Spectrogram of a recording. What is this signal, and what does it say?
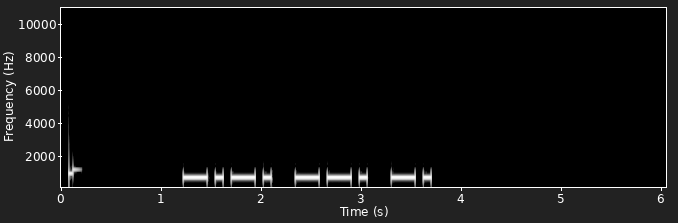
Morse code, heard as a keyed tone, about 15 wpm, 700 Hz. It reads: CGN
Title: USA Call Sign Postfixes - 3 Letters 15wpm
